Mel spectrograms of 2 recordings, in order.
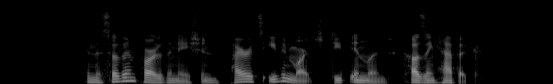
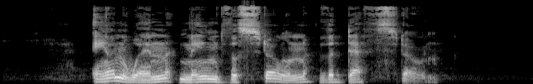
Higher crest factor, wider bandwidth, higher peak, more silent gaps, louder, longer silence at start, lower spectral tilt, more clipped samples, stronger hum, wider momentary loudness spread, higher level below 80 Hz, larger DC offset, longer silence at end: first, 24 dB vs 16 dB; about the same, 15.5 kHz vs 17 kHz; second, -16 dBFS vs 0 dBFS; first, 3.27-3.32 s vs none; second, -40 LUFS vs -13 LUFS; about the same, 0.85 s vs 0.95 s; first, -6.5 dB/octave vs -4 dB/octave; neither; neither; about the same, 10 LU vs 11 LU; second, -62 dBFS vs -52 dBFS; neither; second, 0.75 s vs 1 s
